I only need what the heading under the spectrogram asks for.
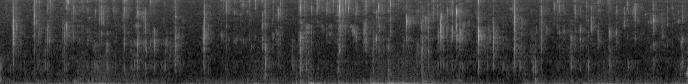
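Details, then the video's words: Indoor breakfast of a sweet, poised kitten on a peaceful morning, while other cats chatter elsewhere; steady crunchy mastication at about three bites per second, with a couple of louder thumps and low background hum. "Watch Kitten Enjoy Breakfast!"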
